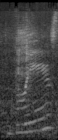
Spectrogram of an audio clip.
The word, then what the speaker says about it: breeze: sounding it out, but breeze, the E at the end wouldn't say E. It wouldn't say breezy, so it would just be breeze. That E is silent.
